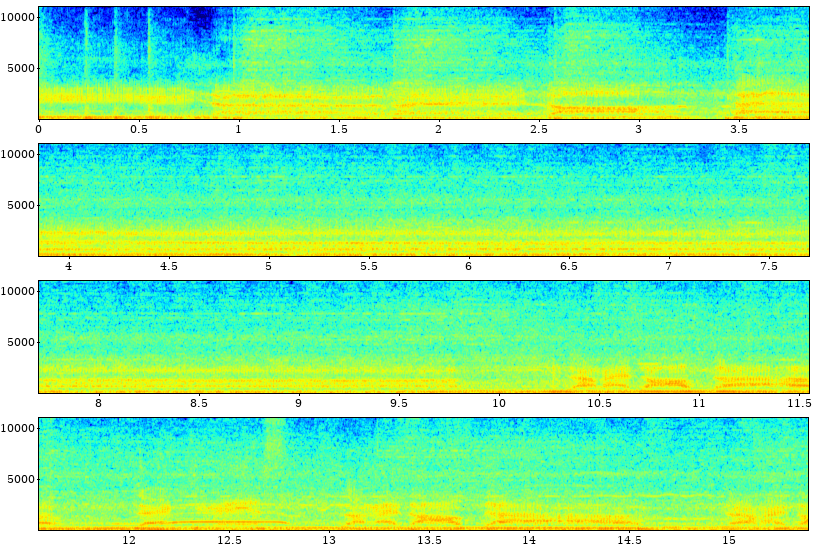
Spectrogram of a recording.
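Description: Heavy metal band playing live. Voices shout and sing over a held chord, then about three and a half seconds in the full band comes in with fast drumming and distorted guitars. Screamed vocals join near the end.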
